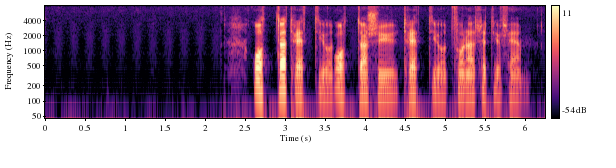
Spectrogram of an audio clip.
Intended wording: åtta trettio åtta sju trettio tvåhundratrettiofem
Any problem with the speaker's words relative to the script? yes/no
no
